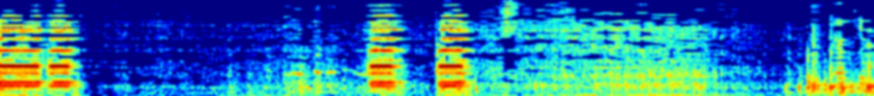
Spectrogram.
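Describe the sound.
A car horn honks loudly three times: one longer blast at the start, then two short toots close together a few seconds later, with muffled voices and street noise in between.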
